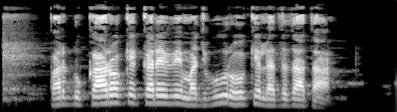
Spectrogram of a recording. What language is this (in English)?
Gurgula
